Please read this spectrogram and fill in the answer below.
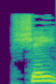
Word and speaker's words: shea: is rhyming with t, although the pronunciation rhyming with day is common and is listed second in major dictionaries.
